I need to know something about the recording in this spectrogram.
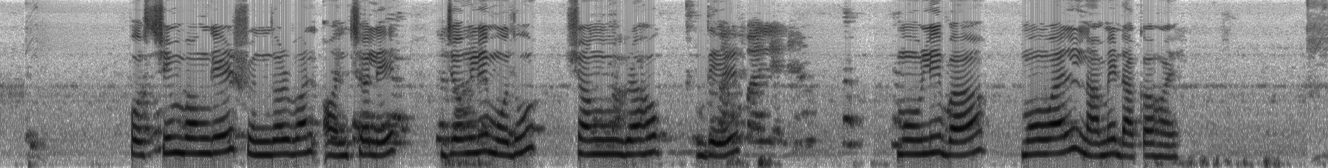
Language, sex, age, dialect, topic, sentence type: Bengali, female, <18, Standard Colloquial, agriculture, statement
